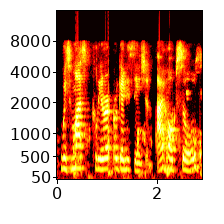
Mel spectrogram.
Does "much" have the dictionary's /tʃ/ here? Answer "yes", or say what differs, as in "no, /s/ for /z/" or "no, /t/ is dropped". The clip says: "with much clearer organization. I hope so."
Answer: no, /s/ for /tʃ/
